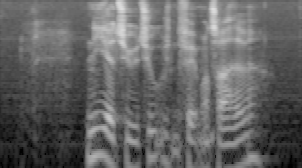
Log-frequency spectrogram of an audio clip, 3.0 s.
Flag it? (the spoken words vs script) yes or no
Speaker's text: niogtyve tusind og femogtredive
no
